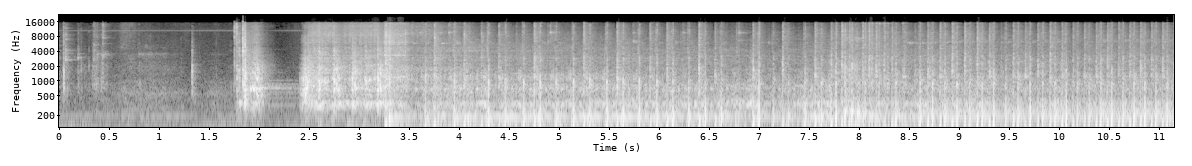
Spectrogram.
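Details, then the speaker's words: Yamaha Virago XV1100 with years of occasional coughing and spluttering on one cylinder, just after replacing regulator rectifier, in garage; cranks briefly, catches, settles to steady even V-twin lope with no coughing or spluttering; healthy start and idle. "wow this is running nicely as you now change the regulator rectifier"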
